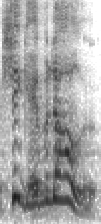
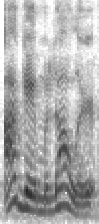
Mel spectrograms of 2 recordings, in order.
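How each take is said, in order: First: Much higher, loud cartoon dad voice; high loud mock Chef Dad; imitating Chef Dad. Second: Mock shouted cartoon mom line; louder mock Chef Mom; imitating Chef Mom. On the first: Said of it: "Chef Dad was like". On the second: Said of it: "When Chef Mom said".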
